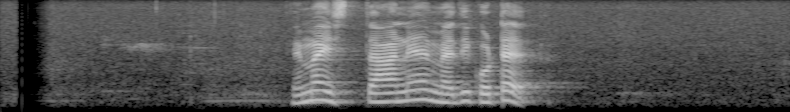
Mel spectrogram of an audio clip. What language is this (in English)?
Sinhala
